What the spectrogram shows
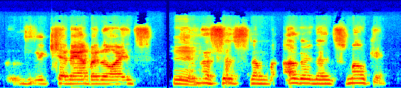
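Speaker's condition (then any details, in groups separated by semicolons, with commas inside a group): Parkinson's disease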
